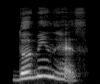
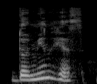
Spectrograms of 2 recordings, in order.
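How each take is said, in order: First: High, loud call of his name. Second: Said in the usual way. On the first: A narrator's reading. Gomez hails Dominguez at the billiard room, calling out. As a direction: call out to get his attention. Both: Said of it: "гукнув Гомес".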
